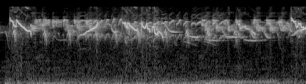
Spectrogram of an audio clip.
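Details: Sunbird, locally konin or korlap, in a lure sound for catching birds: an unbroken stream of piercing, rapid twitters and thin slurred whistles lasting about three seconds.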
